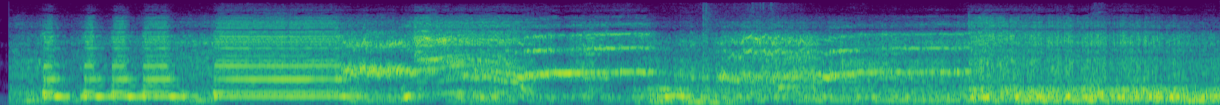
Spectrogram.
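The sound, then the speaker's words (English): A car swerves and crashes into a tree, with loud, sustained tire screeching and blaring horn tones, intense throughout, with no one speaking. “He swerves. The car love taps a tree and then explodes.”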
